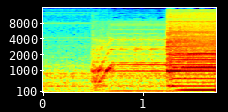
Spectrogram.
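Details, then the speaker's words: Used, owner-assembled K2CNC router Y axis, 10 TPI ball screw: harsh fixed-pitch buzz, louder halfway, as the stepper vibrates but can't turn the screw, mostly low on travel. It happened mainly when the shop was cold. Cause unconfirmed. "sometimes it just gets stuck and vibrates it makes a sound like the motor is still turning but it's not able to turn the screw well"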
